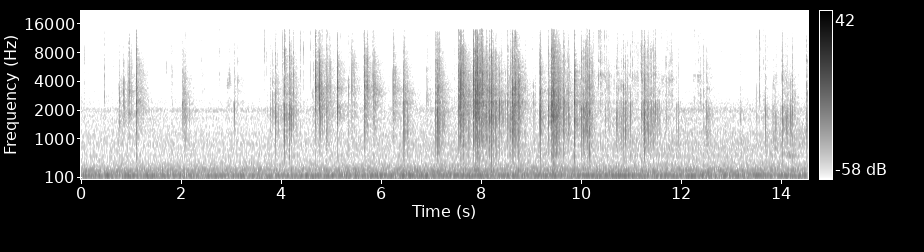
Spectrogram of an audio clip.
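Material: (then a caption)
Soap. A metal blade carves scored cubes off a solid, opaque, hand-sized yellow soap bar. It makes a rapid series of crisp, crunchy, crumbling cuts with bright, dry crackles and no ring, over a faint low hum. The crunching grows densest and loudest midway through before easing off.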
